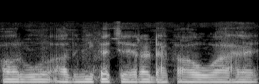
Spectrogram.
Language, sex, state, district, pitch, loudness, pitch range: Hindi, male, Bihar, Katihar, 115 Hz, -17 LUFS, 110-120 Hz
